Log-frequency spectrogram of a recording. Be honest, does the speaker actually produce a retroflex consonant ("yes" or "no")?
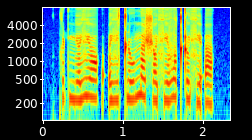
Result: yes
